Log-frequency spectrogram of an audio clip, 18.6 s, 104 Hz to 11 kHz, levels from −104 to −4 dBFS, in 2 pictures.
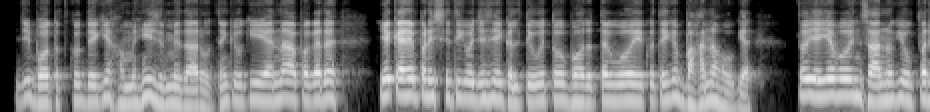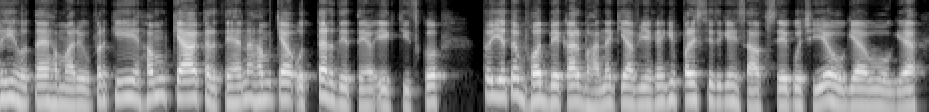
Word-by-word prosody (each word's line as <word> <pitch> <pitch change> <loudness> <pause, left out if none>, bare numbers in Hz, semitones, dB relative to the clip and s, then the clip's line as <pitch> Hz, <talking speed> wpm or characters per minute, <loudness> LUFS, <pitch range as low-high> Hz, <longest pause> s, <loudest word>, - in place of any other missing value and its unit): जी, 185 +5 -6
बहुत 160 -3 0
हद 160 0 -10
को 170 - -4
देखिए 165 +3 -2
हम 150 -4 -6
ही 190 +8 -1
ज़िम्मेदार 145 -4 -1
होते 120 +3 -7
हैं। 160 - -5
क्योंकि 165 +1 -6
ये 175 -1 +1
है 170 - 0
ना 190 +2 0
आप 180 0 -2
अगर 180 +1 +3 0.6
ये 210 - +7
कहें 210 0 +9
परिस्थिति 195 -1 -2
की 190 - -4
वज़ह 180 -1 -1
से 190 - -2
ये 185 - +1
गलती 160 -2 -2
हुई, 170 +2 -1
तो 175 +1 -2
बहुत 160 -1 -1
हद 160 0 -4
तक 170 - +4
वो 170 +1 +1
एक 165 -1 +1
होता 170 0 -3
है 175 - -1
कि 200 - -2
बहाना 155 +4 -1
हो 135 -7 -5
गया। - - -4 0.5
तो 210 - +1
यही 210 -1 +5
है 210 - +6
वो 210 0 +2
इंसानों 175 -4 +2
के 190 - -3
ऊपर 180 +1 0
ही 190 +1 0
होता 160 -2 -2
है, 160 - +4
हमारे 145 -2 -2
ऊपर 140 +4 -3
कि 195 +1 -2
हम 190 +3 +1
क्या 190 0 +8
करते 160 -5 -2
हैं 155 +1 -1
ना 185 +1 -3
हम 180 0 -3
क्या 185 -1 +6
उत्तर 205 +1 +2
देते 145 -4 -4
हैं 140 - -2
एक 135 -2 -3
चीज़ 130 -1 -10
को? 485 - +4 0.5
तो, 205 - -1
ये 200 0 +4
तो 220 +2 +1
बहुत 175 -3 +3
बेकार 160 0 +2
बहाना 130 +4 -3
कि 155 +1 -4
आप 150 -2 +1
ये 145 0 -2
कहें 160 +1 -3
कि 185 - -3
परिस्थिति 175 -2 +1
के 165 - -2
हिसाब 135 -5 -2
से 145 +1 -1
कुछ 140 0 -4
ये 150 +4 0
हो 160 -4 +2
गया, 140 0 +1
वो 135 0 -6
हो 125 - -7
गया। 130 +2 +1
165 Hz, 275 wpm, -24 LUFS, 150-185 Hz, 0.6 s, कहें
